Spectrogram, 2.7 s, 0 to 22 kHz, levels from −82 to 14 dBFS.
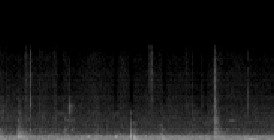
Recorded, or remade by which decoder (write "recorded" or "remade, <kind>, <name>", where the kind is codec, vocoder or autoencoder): remade, autoencoder, DAC-VAE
